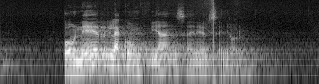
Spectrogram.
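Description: A man speaks calmly through a microphone in a room with a slight echo.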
